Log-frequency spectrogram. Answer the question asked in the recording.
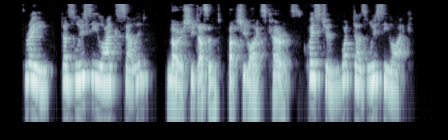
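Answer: Carrots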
